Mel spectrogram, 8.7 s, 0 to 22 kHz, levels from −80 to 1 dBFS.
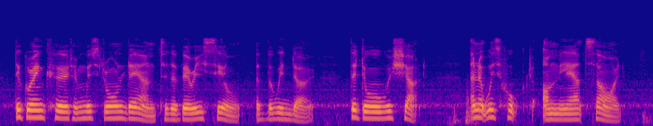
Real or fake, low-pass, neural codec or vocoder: real; 7.2 kHz; none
